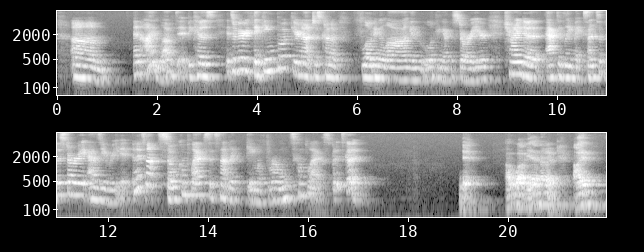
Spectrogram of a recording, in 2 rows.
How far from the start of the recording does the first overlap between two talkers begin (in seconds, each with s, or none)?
none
